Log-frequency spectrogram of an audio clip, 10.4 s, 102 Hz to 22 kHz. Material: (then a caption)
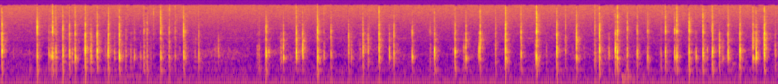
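Cardboard. Long dark nails tap and scratch the top edge of a closed Earl Grey tea box made of thin printed cardboard, about 20 cm long and likely full of tea bags, resting on a wooden table. Dozens of quick, quiet, dry taps with a hollow mid-pitched knock die away almost instantly, mixed with soft scratching over a faint steady low hum.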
